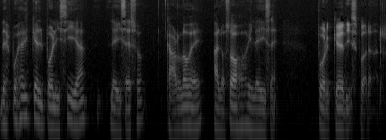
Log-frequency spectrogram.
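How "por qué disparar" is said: put-on villain voice. Retelling the scene where Carl looks the policeman in the eye, in Carl's villain voice. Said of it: "con esa voz tal cual".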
